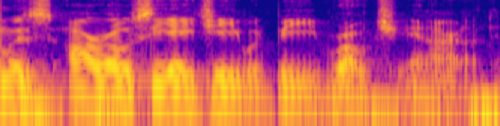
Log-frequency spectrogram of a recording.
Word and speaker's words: Roche: If it's Quincy, the edge rusher, he's Roche. Yeah.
